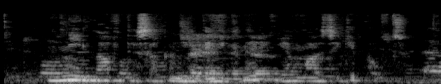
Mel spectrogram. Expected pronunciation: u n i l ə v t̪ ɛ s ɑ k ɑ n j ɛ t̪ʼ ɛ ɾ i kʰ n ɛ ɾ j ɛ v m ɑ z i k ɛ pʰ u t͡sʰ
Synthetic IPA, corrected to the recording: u n i l ɑ v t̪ ɛ s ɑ k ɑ n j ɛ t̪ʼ ɛ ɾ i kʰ n ɛ ɾ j ɛ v m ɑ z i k i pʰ ɔ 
